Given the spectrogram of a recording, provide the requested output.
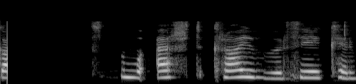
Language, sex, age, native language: Icelandic, female, 9, Icelandic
